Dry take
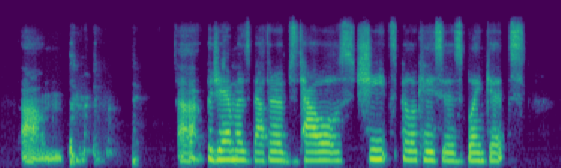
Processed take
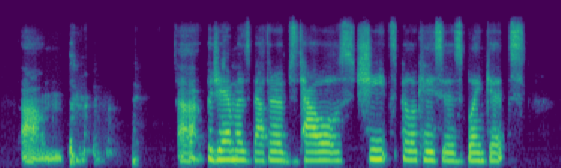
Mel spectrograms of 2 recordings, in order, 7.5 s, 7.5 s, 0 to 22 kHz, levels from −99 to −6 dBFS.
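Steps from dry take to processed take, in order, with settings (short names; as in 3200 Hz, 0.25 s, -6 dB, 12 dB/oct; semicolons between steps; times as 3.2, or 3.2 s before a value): 1.14–1.79 LPF 1500 Hz 12 dB/oct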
